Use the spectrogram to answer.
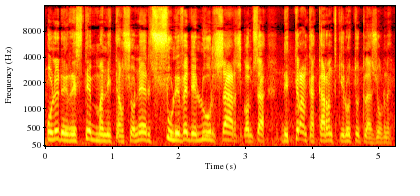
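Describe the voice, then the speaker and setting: Man from Africa, fairly high voice, emphatic online monologue, repeats himself, rhetorical questions, faint outdoor noise. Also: fairly quick, gravelly. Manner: repetitive, exhorting, rhetorical questions. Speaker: online commentator.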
